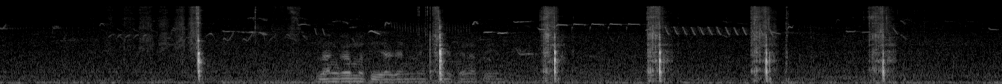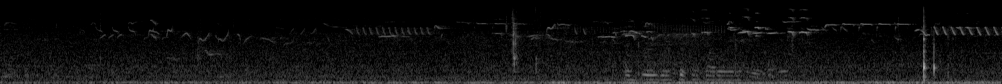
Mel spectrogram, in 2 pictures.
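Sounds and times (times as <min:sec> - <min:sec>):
bird chirps: 0:00.0 - 0:20.0
rapid high bird trill: 0:01.0 - 0:09.2
sharp chopping blows: 0:04.2 - 0:04.5, 0:05.4 - 0:05.8, 0:06.5 - 0:06.8, 0:07.5 - 0:07.9, 0:08.7 - 0:09.0.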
